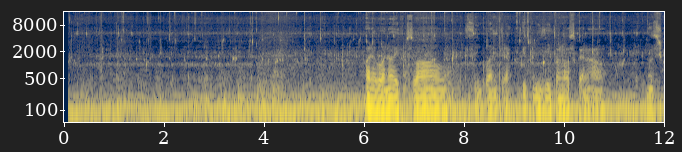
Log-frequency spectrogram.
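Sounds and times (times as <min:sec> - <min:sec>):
constant low hum: 0:00.1 - 0:12.0
water trickling and dripping: 0:00.1 - 0:12.0.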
